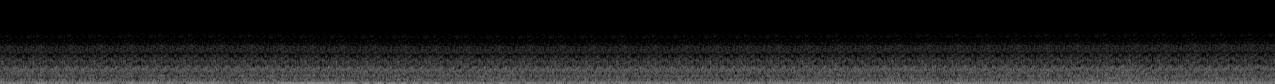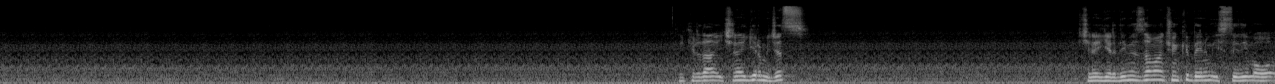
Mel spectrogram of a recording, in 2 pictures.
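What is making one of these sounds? A bus engine hums steadily.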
